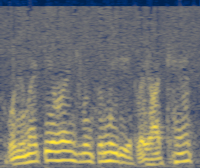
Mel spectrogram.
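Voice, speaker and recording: A man's voice: a little high, animated, very fast, lightly acted. An actor playing a lonely, self-pitying blind man of twenty-five in a radio drama, impatient and emotional. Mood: anguished, impatient. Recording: tinny narrow-band old radio broadcast, noise.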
